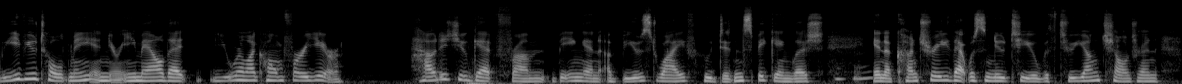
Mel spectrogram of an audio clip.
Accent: Queens, New York, United States; I grew up in Queens, New York, which I believe has the record for the most languages spoken in a county.

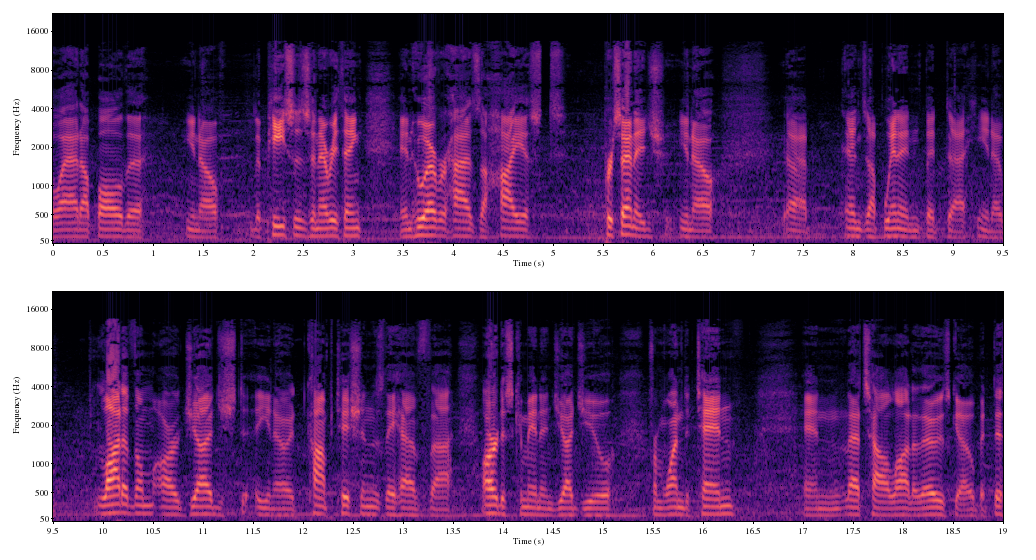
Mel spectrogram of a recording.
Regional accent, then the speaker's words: Glasgow, Pennsylvania, United States; from Glasgow, Pennsylvania.

